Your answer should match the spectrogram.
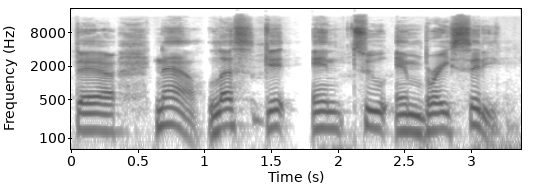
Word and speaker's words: Embracity: I just want to compliment you for saying the name right, because a lot of people say Embracity, and I'm come on. – How is it spelled? – E-M-B-R-A-C-I-T-Y. So it's embracing yourself within the city.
